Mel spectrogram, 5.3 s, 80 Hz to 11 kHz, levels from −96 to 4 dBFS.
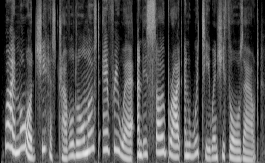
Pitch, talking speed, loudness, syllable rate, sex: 255 Hz, 180 wpm, -17 LUFS, 5.4 syllables/s, female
